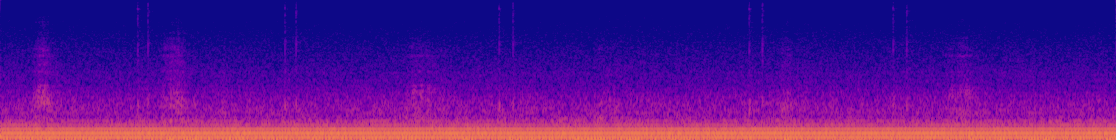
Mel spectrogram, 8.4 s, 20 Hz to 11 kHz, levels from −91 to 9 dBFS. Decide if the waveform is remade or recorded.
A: recorded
